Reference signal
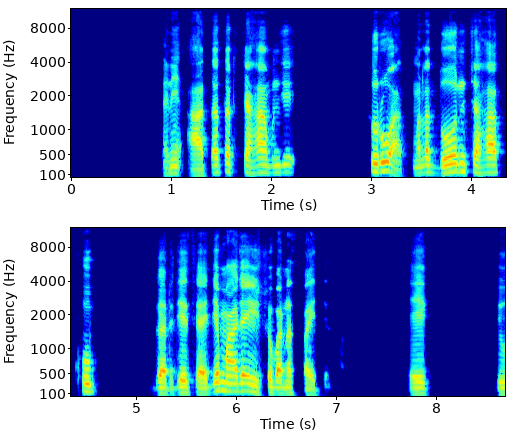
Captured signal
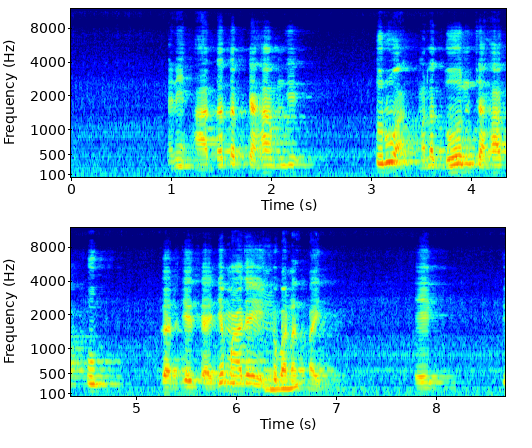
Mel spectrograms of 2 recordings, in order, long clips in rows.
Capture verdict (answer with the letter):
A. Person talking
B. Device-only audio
A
